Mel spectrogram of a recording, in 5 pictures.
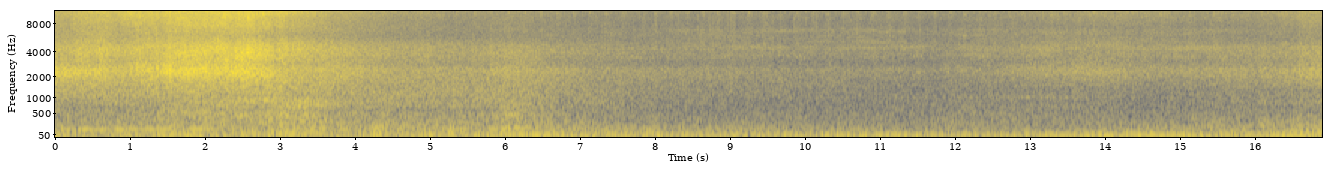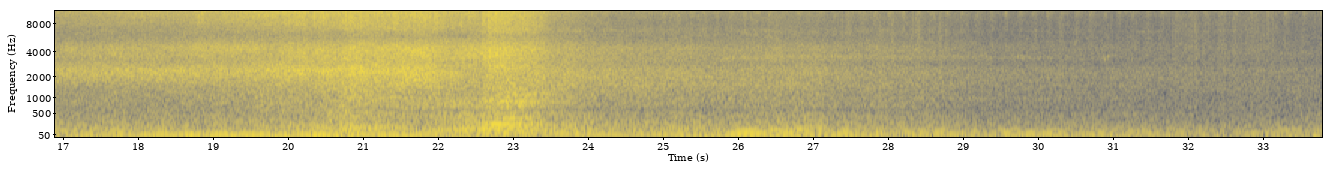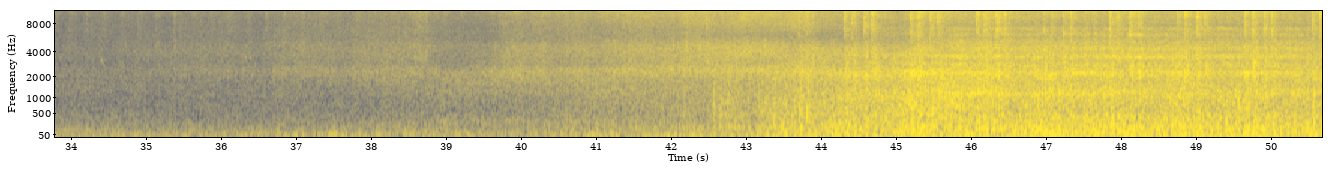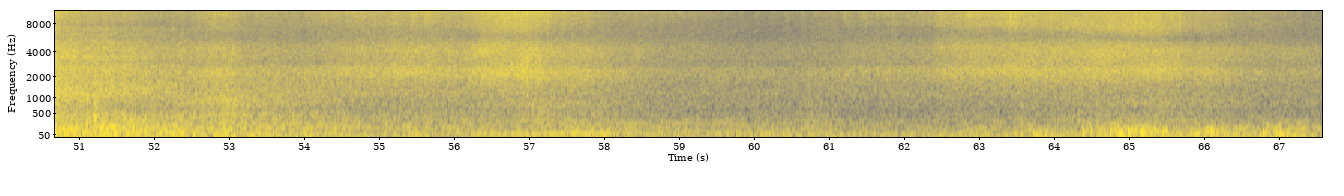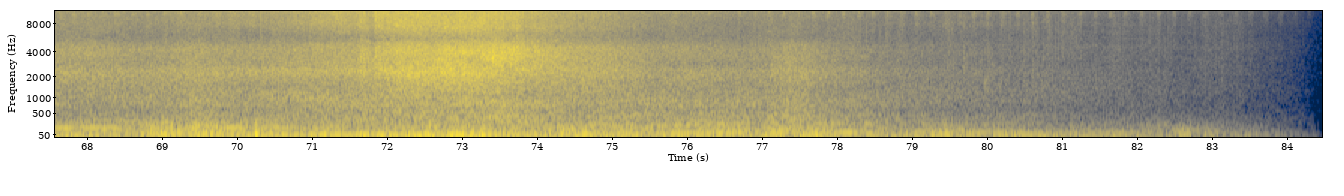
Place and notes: Fugang, Taoyuan County - Intersection
Intersection, traffic noise, Thunder, Train traveling through, Sony PCM D50+ Soundman OKM II
Yangmei City, Taoyuan County, Taiwan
